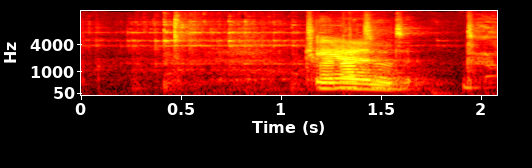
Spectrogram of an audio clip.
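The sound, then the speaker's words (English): Faint, irregular clinks of a spoon against a glass as a mixed drink of vodka water with Crystal Light Wild Strawberry is stirred, a few light taps, then a brief louder burst of voice over them before the clinking resumes. “Try not to stir it too much. That making a lot of noise.”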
